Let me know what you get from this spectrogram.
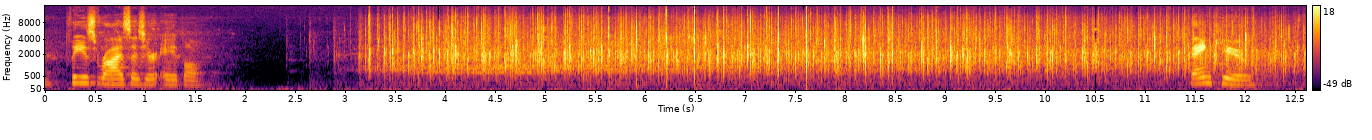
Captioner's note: applause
